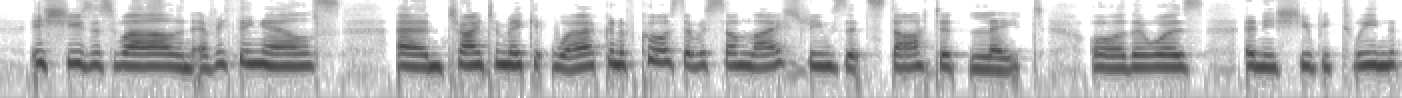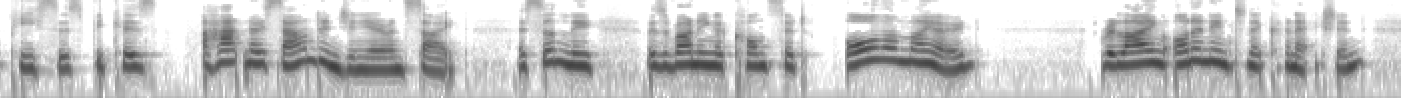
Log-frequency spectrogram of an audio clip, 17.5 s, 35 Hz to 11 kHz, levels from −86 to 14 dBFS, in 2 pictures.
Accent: British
